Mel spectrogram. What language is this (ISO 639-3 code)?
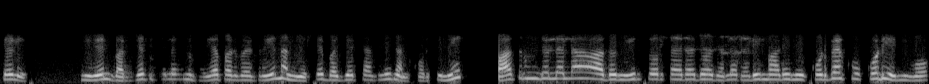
kan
